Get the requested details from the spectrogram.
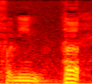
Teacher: it is unvoiced, bilabial and plosive sound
